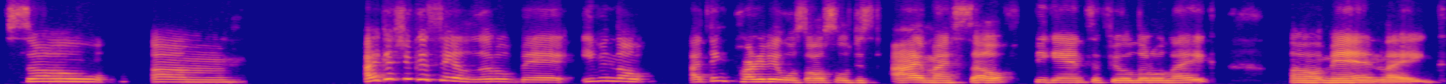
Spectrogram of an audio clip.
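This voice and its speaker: A woman's voice: mid-range voice, lively intonation, measured pace, dry recording, lo-fi sound. A young adult woman from the U.S. talking casually as a guest on a video call, thoughtful and full of fillers. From United States. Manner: reflective, many fillers and restarts. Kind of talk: casual conversation.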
